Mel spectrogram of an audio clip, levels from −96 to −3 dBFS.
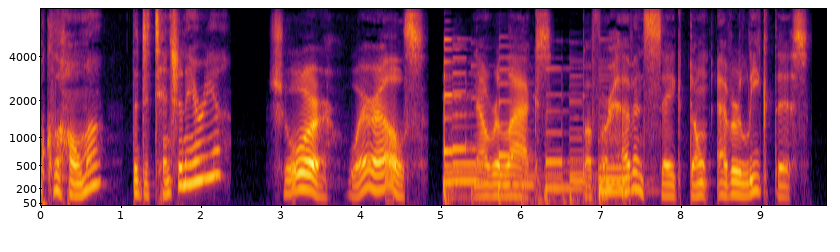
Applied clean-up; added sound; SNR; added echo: none; Guitar; 7 dB; none.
